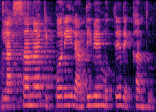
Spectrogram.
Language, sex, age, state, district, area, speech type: Odia, female, 30-45, Odisha, Khordha, rural, read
